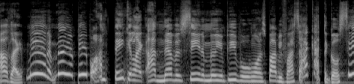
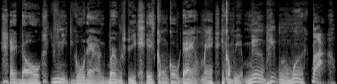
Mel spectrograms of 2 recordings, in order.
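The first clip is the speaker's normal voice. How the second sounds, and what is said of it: Imitated Louisiana accent. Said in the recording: “they had talked with that Louisiana accent.”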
